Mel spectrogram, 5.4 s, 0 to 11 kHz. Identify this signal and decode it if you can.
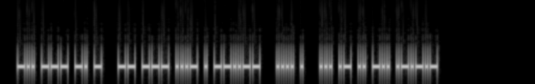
Morse code, heard as a keyed tone, about 48 wpm, 700 Hz. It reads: DONT MOVE, HE SAID.
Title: Sentences from Top 300 Words 50wpm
